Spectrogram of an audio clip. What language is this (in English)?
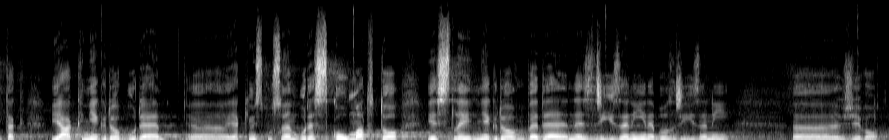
Czech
